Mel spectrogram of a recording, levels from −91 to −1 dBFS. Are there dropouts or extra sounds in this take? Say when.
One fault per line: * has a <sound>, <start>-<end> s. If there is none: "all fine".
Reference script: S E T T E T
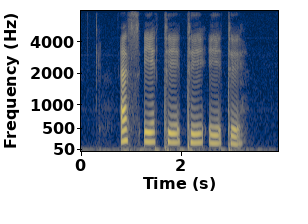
all fine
